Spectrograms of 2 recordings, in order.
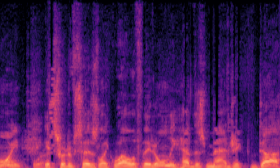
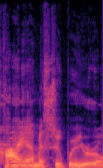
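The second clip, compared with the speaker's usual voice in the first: put-on very small, girly little voice; 4 semitones higher than usual. Imitating the actress from the movie previews: Brie Larson's girly little voice. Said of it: "she's got this kind of very girly little voice".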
